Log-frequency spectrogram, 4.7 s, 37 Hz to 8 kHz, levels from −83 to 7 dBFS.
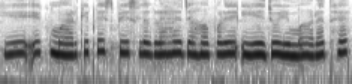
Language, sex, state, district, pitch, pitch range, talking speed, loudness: Hindi, female, Bihar, Patna, 260 Hz, 250-275 Hz, 180 wpm, -12 LUFS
